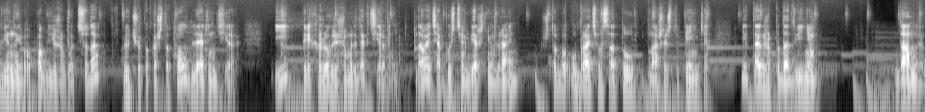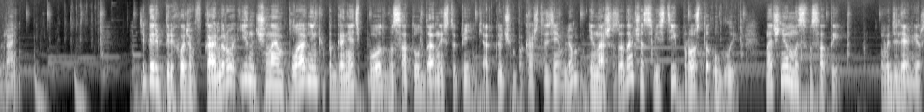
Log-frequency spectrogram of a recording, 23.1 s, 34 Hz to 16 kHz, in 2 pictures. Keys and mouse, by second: 0.2 g, 1.7 click, 2.2 g, 3.5-3.8 middle drag, 4.6 Tab, 5.0 3, 5.3 click, 5.6 g, 8.1 click, 8.4 g, 12.0 shift+middle click, 12.9 F9, 12.9 KP_0, 14.3 shift+middle drag, 15.2-15.5 shift+middle drag, 17.7 click, 19.1 shift+middle drag, 20.7-21.4 drag, 21.4 Tab, 22.2 3.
